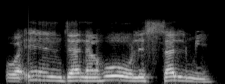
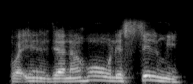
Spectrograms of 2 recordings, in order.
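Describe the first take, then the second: First: The last word has an 'a' vowel after S. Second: The last word has an 'i' vowel after S.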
